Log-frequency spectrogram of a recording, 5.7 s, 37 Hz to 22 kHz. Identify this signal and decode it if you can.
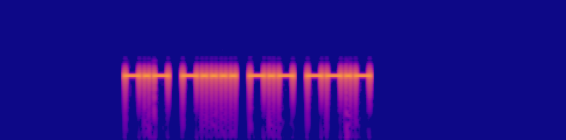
Morse code, heard as a keyed tone, about 25 wpm, 700 Hz. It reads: K6KQ
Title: USA Call Signs - 4 Characters - 25wpm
